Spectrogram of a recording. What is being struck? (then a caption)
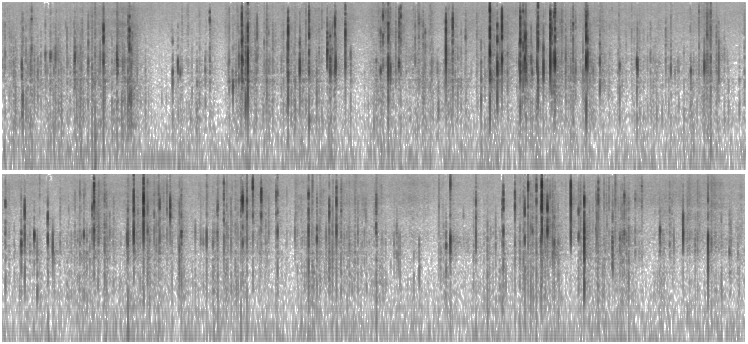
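Cotton pads in thin plastic wrap. A hand-sized soft pack of cotton pads in thin clear plastic wrap is held in both hands, squeezed and scratched with fingernails. It gives dense, bright crinkling and crackling with rapid, sharp dry snaps and almost no low end, continuing in irregular bursts throughout.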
